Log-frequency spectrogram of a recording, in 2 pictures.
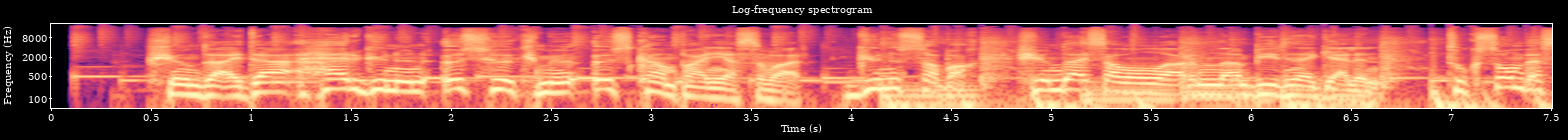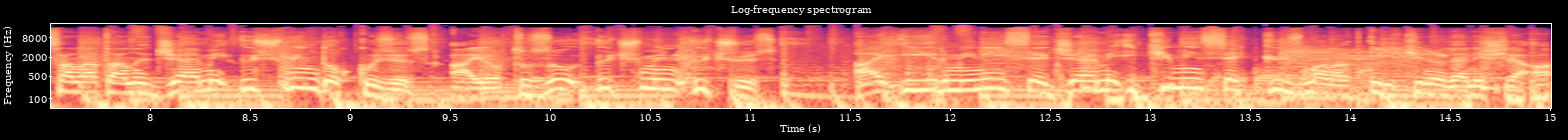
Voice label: azerbaijani male

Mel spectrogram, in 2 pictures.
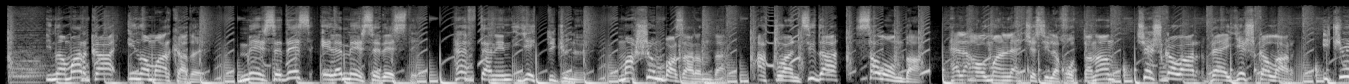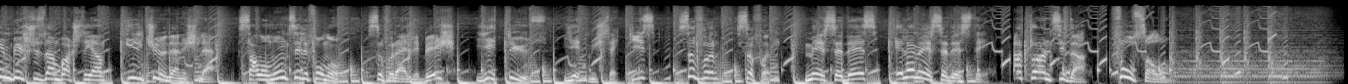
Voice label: Azerbaijani male; dictor; dictor-sounds

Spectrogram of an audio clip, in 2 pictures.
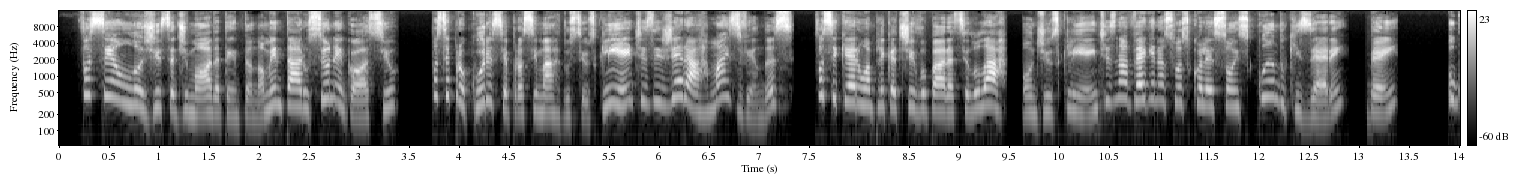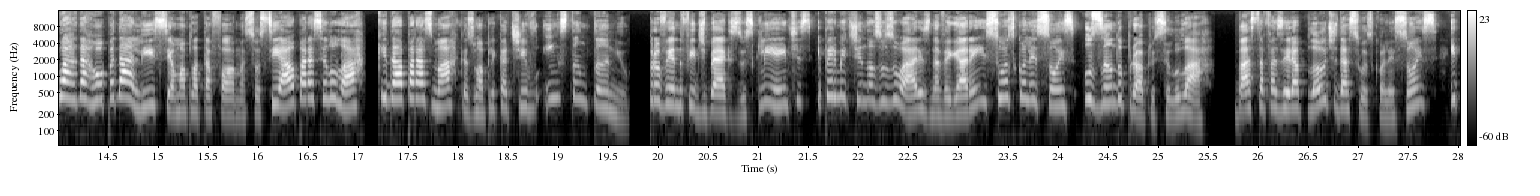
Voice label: portuguese brazilian female; dictor; dictor-sounds

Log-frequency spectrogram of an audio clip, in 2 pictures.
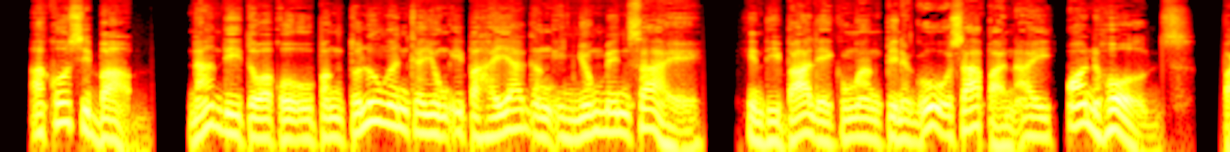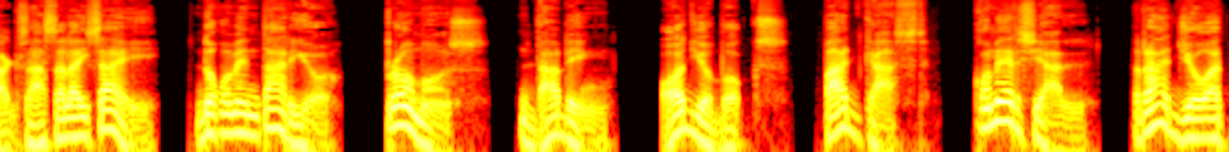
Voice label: tagalog male; dictor-sounds

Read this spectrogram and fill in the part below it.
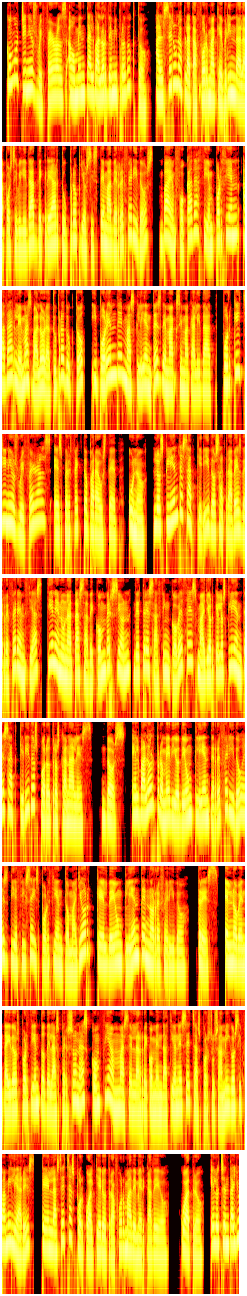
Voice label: spanish european female

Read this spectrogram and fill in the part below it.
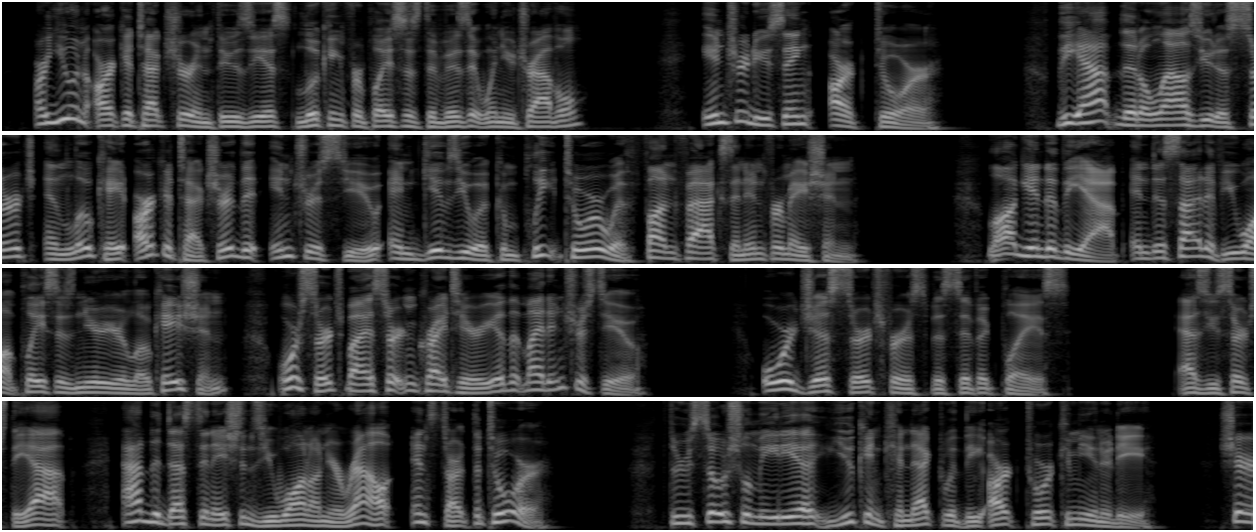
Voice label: american male

